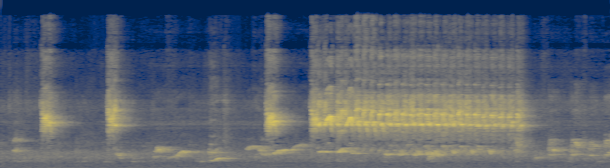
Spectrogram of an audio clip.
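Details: Calls of little spiderhunter used to stimulate other birds: bright chirps and high squeaks in fast uneven series, building into a sustained, rapid high-pitched trill near the end.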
